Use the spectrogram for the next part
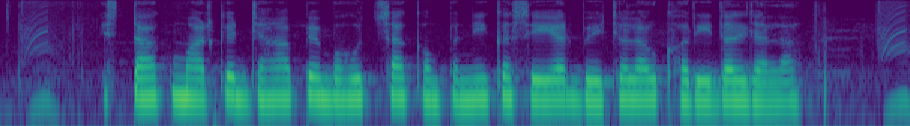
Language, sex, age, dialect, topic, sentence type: Bhojpuri, female, 18-24, Western, banking, statement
